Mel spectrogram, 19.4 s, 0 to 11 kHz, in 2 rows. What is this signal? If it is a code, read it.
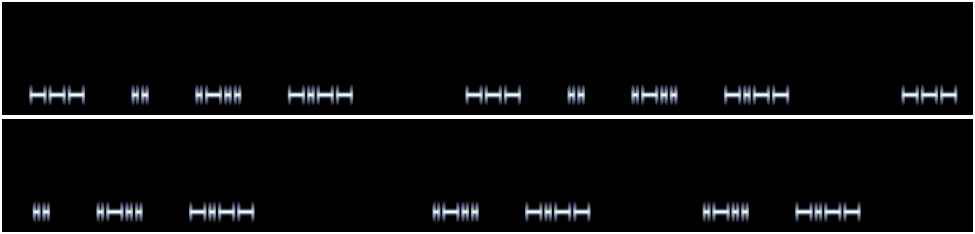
Morse code, heard as a keyed tone, about 25 wpm, spaced as for 13 wpm, 600 Hz. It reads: OILY OILY OILY LY LY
